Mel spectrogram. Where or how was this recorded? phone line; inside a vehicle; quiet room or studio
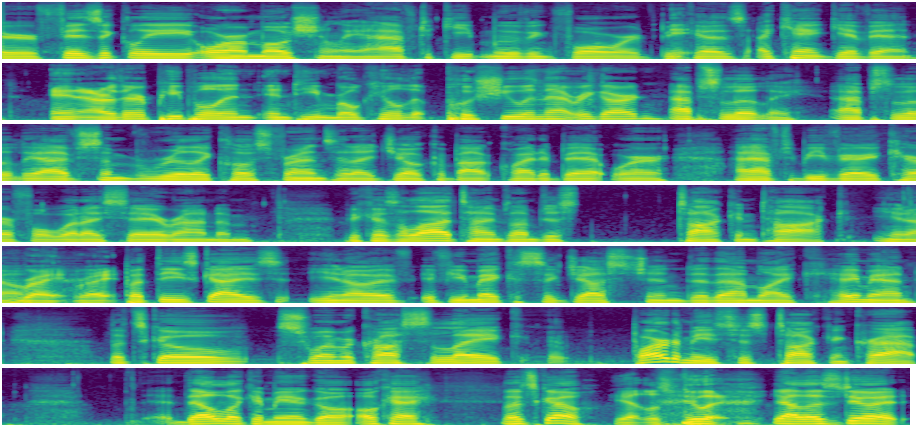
inside a vehicle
